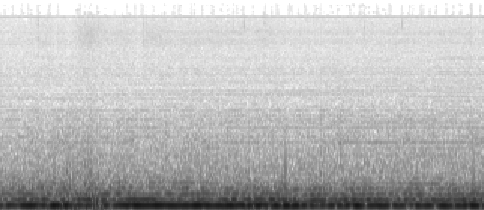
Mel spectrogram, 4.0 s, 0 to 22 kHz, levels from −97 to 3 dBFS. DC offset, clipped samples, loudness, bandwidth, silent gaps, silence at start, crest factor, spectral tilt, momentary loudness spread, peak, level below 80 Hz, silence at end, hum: under 0.1%; under 0.1%; -15 LUFS; 1.5 kHz; none; 0 s; 10 dB; -12 dB/octave; 5 LU; -4 dBFS; -38 dBFS; 0 s; none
